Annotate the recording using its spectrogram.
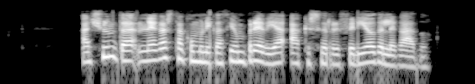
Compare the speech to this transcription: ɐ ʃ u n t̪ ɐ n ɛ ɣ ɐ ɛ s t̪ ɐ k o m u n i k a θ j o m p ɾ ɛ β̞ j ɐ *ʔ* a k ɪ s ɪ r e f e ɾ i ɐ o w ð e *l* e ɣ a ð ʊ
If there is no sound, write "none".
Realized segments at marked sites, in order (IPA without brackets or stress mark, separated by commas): ʔ, l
